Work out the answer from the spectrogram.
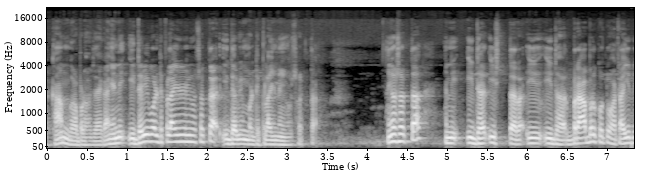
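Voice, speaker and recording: A man's voice: a little high, a little mellow. A man teaching an informal exam lesson, repeating phrases and putting rhetorical questions to students. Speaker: maths exam coach.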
